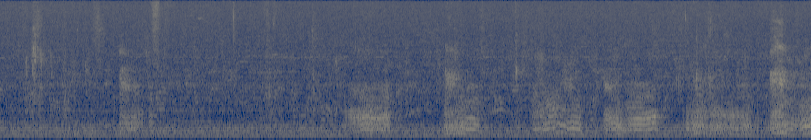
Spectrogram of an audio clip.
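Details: Two female Maltese puppies indoors, one smaller and more of an instigator; short harmonic growls and grumbles come in bursts of about one second, thickening from the sixth second onward, over a low room hum.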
